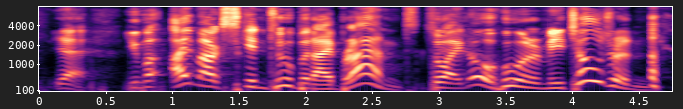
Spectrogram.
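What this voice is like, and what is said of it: Put-on Irish accent. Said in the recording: “I like that we're both good at accents. That went from German to Russian to Irish. Finally arrived at Irish.”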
